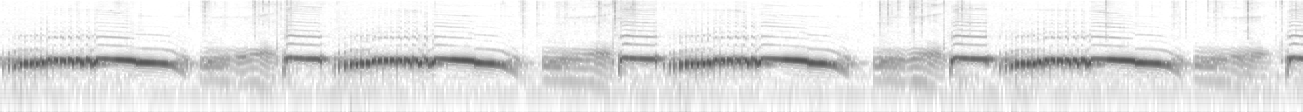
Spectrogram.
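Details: Agitated albino dove with red eyes, nodding as it calls to lure rivals into answering; deep rolling coos, each about a second and a half long, repeat roughly every two and a half seconds, with short lower notes between them.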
